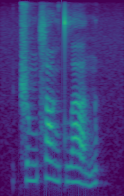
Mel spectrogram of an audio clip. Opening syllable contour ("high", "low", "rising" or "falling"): rising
